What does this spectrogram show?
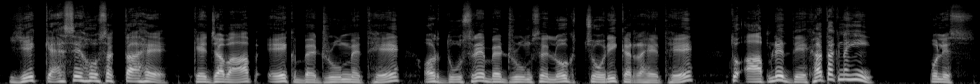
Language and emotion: Urdu, surprised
